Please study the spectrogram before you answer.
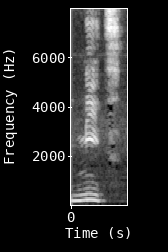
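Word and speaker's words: مية: to say 100 tables, so alone I say miye. But with when I mention the object that I'm counting, I have to pronounce the te marbuta in a way that I say meat.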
